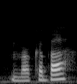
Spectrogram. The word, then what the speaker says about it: Merkabah: say Makabe or Mirko Merkabah there's no R it's in the end I always accidentally put the R so that's my ignorant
